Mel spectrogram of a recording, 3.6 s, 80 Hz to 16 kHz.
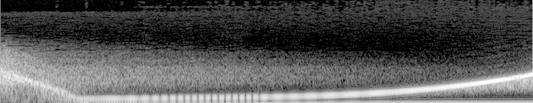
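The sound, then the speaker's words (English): Two pure test tones of 40 and 184 hertz play together in a sideband effect test, with no voices: a deep steady low tone beneath a higher tone that slides down, holds with a faint pulsing beat, then sweeps smoothly upward. “sideband effect. 40 and 184.”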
